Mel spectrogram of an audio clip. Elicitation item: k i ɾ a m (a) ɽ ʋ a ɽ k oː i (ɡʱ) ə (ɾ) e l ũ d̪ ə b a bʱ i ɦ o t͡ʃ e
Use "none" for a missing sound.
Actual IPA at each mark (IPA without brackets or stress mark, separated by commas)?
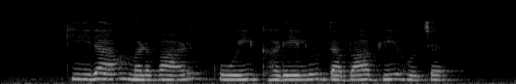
ə, ɡʱ, ɽ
